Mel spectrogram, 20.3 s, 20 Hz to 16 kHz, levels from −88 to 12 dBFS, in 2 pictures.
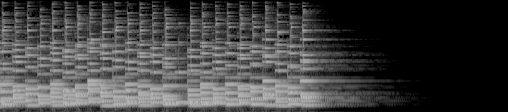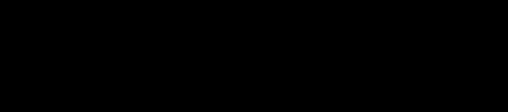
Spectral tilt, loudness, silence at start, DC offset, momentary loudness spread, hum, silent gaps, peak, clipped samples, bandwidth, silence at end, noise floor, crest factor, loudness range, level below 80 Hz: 0 dB/octave; -15 LUFS; 0 s; under 0.1%; 3 LU; none; none; 0 dBFS; under 0.1%; 15.5 kHz; 13.6 s; under -90 dBFS; 20 dB; 6 LU; -72 dBFS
